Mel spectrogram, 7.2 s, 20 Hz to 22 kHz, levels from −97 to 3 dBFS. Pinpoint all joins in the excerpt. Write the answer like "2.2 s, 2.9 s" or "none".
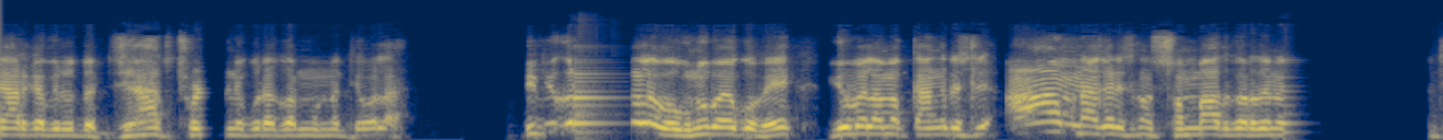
none

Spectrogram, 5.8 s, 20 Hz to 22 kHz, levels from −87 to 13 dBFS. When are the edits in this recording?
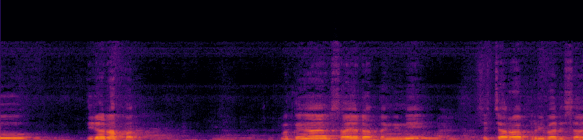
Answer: none

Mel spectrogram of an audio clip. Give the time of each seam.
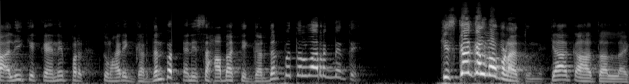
1.7 s, 5.4 s

